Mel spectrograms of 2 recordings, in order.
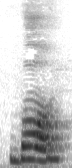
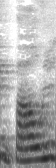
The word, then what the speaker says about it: bowl: पास कर सकते हैं दोनों में से कोई भी बाउल नहीं है यह चीज हमेशा ध्यान रखिए बी ए डब्लू एल भी बाउल नहीं है और बी ओ डब्लू एल भी बाउल नहीं है बी ए डब् एल बल बल और बी ओ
